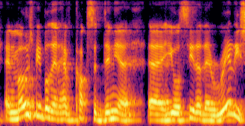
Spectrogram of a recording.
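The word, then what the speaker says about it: coccydynia: Are you able to help with a condition called, and I don't know if I'm going to even pronounce it right, coccidia? Coccidia? – There we go.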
